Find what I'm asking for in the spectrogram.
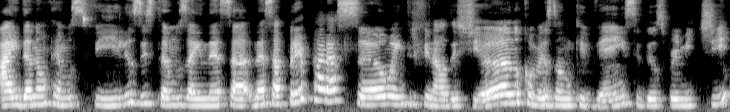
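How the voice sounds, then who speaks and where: A woman speaks at a moderate pace in an ordinary speaking voice, fairly high-pitched with ordinary pitch variation and hardly any pauses. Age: 30s. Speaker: beauty clinic owner, lash designer. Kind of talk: podcast interview.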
